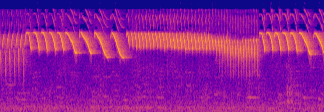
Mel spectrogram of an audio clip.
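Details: Canary performing 'tembakan rapat' song: repeated falling whistled sweeps, a long rapid dense trill lasting over two seconds, then the downward sweeps return.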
